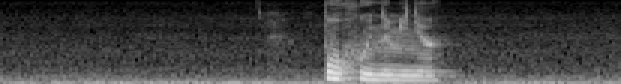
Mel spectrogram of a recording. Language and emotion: Russian, angry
